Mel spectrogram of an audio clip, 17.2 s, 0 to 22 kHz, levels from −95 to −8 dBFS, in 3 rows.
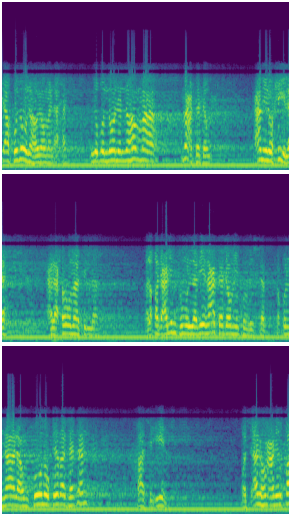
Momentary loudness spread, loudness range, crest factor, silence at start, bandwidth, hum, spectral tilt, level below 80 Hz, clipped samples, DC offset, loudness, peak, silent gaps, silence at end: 15 LU; 5 LU; 14 dB; 0 s; 4.9 kHz; none; -9 dB/octave; -48 dBFS; under 0.1%; under 0.1%; -13 LUFS; 0 dBFS; none; 0 s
